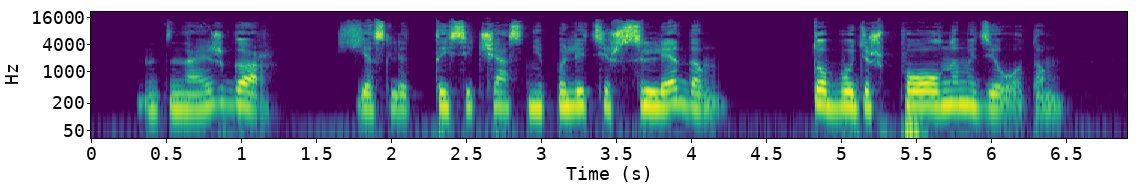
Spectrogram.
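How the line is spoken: Quiet but clear. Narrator (Russian): тихо, но отчетливо подытожил Риан

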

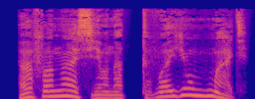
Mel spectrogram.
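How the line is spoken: Furious hiss. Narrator (Russian): прошипел я, чувствуя, что при встрече оторву ей голову за предательство

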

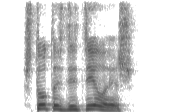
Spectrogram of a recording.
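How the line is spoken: Growling man. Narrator (Russian): рыкнул мужчина

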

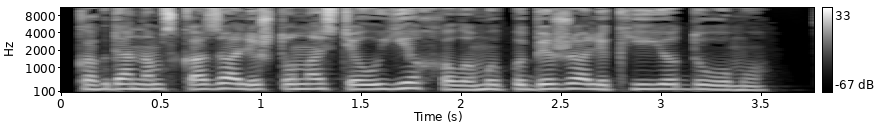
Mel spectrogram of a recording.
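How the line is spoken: Plain. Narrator (Russian): сказал Егор

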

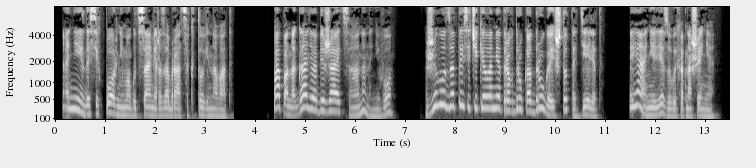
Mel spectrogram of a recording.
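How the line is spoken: Dismissive, cheerful. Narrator (Russian): отмахнулся он и обронил весело

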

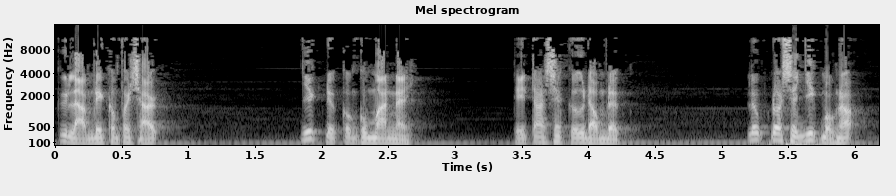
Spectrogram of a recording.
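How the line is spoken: Shout. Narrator (Vietnamese): Hạ quát lên

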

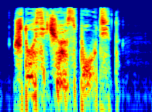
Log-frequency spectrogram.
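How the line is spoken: Whisper. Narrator (Russian): прошептал

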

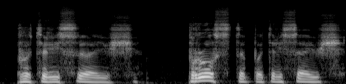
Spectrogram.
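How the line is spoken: Skeptical muttering to himself. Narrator (Russian): бормотал себе под нос скептически настроенный микробиолог

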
